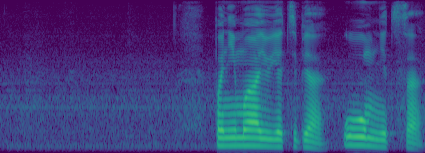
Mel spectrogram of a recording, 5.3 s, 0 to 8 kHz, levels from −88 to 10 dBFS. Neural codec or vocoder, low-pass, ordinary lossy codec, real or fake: none; none; none; real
